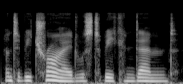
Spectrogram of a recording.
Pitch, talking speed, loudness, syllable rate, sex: 160 Hz, 260 wpm, -15 LUFS, 5.8 syllables/s, female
